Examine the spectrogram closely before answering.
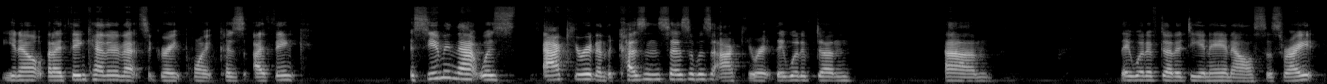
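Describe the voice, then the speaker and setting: A woman's voice: mid-range voice, fairly even intonation, moderate pace, sharp tone. A middle-aged woman, hosting a casual livestream, reading news aloud and chatting with viewers by name. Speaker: livestream host.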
